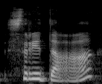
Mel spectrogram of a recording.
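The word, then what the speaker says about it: среда: note that stress shift the nominative is srida with the stress on the second syllable but the accusative is with the stress on the first syllable and this is a very common stress shift for disyllabic feminine nouns srida va schitferk on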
